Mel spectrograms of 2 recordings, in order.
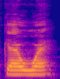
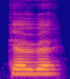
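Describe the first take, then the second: First: The middle sound is a plain voiced w. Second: The middle sound is air squeezed through lips. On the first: The speaker calls it wrong. "not Kewe" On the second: The speaker calls it right. "It is Kewe, ... like you are trying to squeeze air through your lips"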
